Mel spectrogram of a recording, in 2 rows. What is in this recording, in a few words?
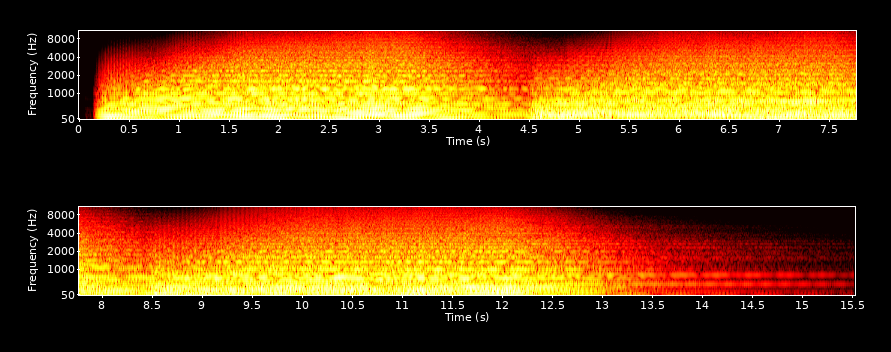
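Cinematic Patch, synthesizer; Cobalt8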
